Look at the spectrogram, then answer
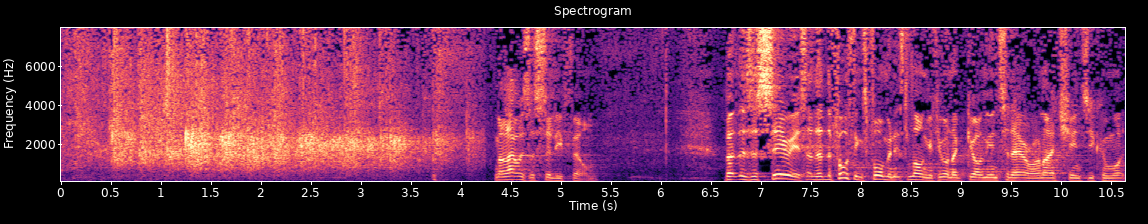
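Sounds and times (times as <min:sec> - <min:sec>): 
round of applause: 0:00.0 - 0:04.3
speech: 0:04.3 - 0:05.5, 0:06.6 - 0:10.6.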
